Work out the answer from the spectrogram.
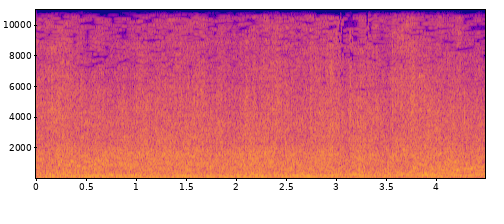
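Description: Four-cylinder engine of a cut-down K-car running steadily as the car drives, a constant low hum under a broad rushing noise.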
